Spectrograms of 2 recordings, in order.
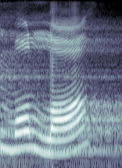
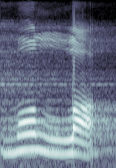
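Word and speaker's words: الله: Kemudian mullah ini merupakan lafzul jalalah tafkhimun mufakkamun, yaitu lafaz Allah yang mesti dibaca tebal karena sebelum lafaz Allah berharakat zummah yaitu mu. Jadi dibacanya mullah bukan mulla, namun ditebalkan mullah.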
